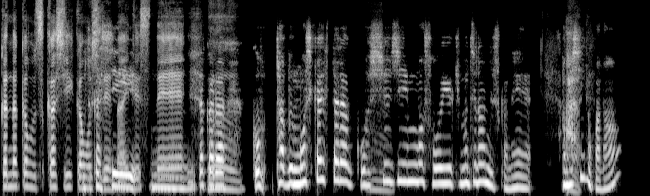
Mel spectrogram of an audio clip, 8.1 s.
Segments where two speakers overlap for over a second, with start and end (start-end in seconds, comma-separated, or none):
1.0-3.1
